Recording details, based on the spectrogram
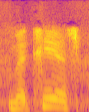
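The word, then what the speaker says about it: Matias: It's Mateus Bombals Hollywood. That's spelled M-A-T-I-A-S B-O-M-B-A-L Hollywood, like the city. One more time, it's M-A-T-I-A-S B-O-M-B-A-L Hollywood, like the city, and I'd be happy to have you join me there for exciting pictures and fun movie facts.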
